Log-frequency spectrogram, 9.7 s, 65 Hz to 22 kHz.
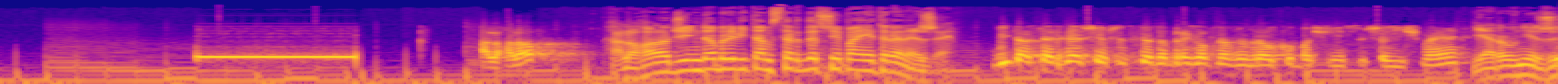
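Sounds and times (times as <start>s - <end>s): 
telephone ringback tones from an outgoing call to a kickboxing coach: 1.3s - 2.3s
speech: 3.1s - 9.7s.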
